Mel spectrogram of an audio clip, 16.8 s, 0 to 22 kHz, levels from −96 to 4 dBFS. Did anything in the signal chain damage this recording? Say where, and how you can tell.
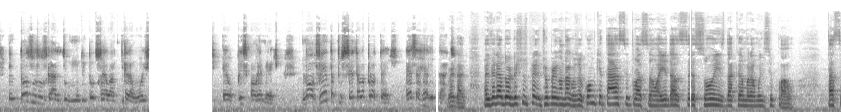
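Yes. There is a gap at a join of encoded pieces, at the codec stage, at 8.72–8.76 s (48 ms) and 13.80–13.83 s (35 ms). The sound drops into silence and then resumes where it left off. The pieces were encoded separately and joined untrimmed, leaving encoder delay and last-frame padding in place.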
